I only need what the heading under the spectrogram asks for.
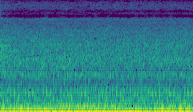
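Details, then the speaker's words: Dodge/Mercedes Sprinter diesel van after a repair: starts much easier, low even diesel idle with steady beat, no stumbles or hiss; then no check engine lights and good power on test drive. "And already, just starting this thing up, it started up way, way easier."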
